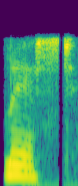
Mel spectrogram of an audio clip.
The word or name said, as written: Liszt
